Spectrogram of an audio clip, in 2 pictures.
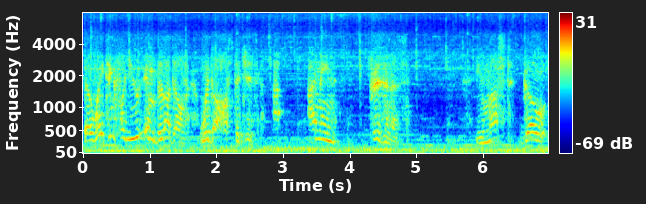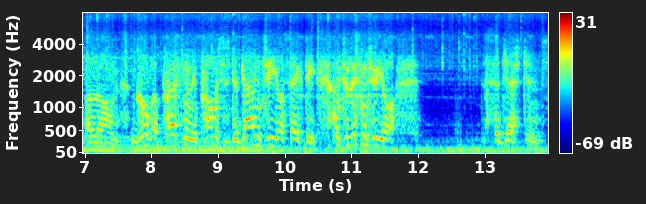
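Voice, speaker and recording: A man's voice: on the high side, lively intonation, normal speed, over music, close to an everyday voice, poor audio. A man playing an earnest resistance informant who relays messages in a video game cutscene, informative and slightly hesitant. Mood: earnest, grave.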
